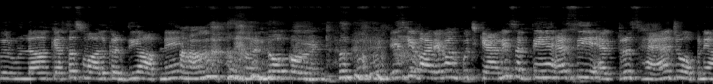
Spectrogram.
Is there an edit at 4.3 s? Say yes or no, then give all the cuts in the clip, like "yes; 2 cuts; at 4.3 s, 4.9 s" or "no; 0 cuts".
no; 0 cuts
